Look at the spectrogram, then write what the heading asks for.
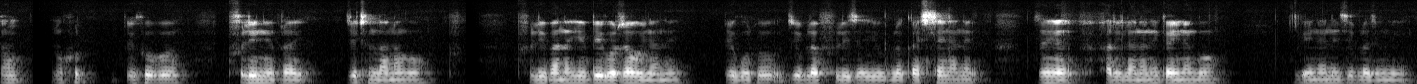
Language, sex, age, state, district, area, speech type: Bodo, male, 45-60, Assam, Kokrajhar, rural, spontaneous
